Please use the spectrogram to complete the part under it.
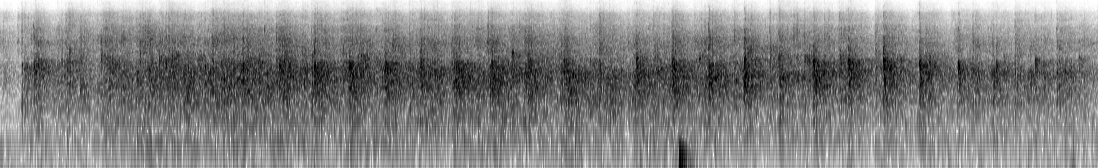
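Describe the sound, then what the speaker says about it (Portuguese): A church congregation applauds during a sermon, a dense sustained wash of many hands clapping at steady volume, slightly distant in a large room, with no talk over it. "Eu quero um aplauso ao Senhor."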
